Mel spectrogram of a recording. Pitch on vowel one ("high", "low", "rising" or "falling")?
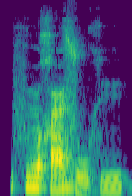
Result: high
